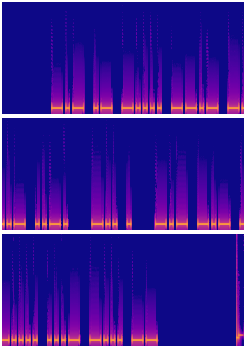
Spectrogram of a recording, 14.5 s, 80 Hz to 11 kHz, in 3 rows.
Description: Morse code, heard as a keyed tone, about 17 wpm, 700 Hz. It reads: KA6QXF DE KK6VBM
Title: USA Callsign DE Callsign - 6 Characters - 17wpm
